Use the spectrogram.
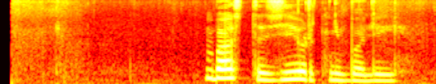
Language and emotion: Russian, neutral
